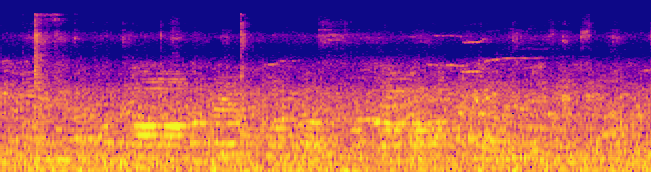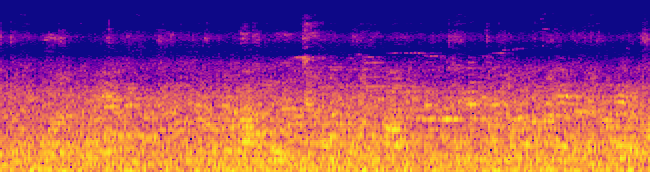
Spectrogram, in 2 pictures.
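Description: A large crowd of children chatters in a big echoing hall.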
